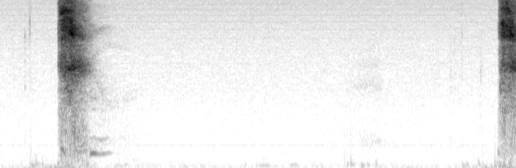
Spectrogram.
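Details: A woman sick with a cold gives two sharp, hissing sneeze bursts about four seconds apart, each with a faint intake of breath before it; sneezing.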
